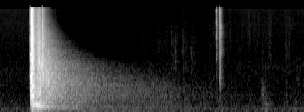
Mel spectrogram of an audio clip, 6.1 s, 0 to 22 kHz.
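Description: A Ruger Super Redhawk .44 Magnum revolver fired once, about half a second in, the report echoing away over a couple of seconds. A short, sharp click follows about four seconds in.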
